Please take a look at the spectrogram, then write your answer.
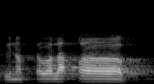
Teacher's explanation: চার নাম্বার মাখরাজ জিহ্বার গোড়া তার বরাবর উপরে তালুর সঙ্গে লাগাইয়া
